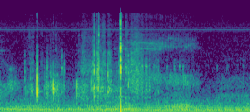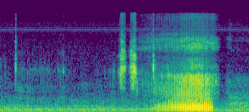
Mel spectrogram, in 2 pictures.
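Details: Quiet room with scattered clicks, then one loud, rough, low snore near the end from an adult man, a stepfather who snores repeatedly; snoring.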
